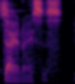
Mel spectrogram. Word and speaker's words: Dionysus: Like, I think Dionysus, like, when you... Because I have him, like... All right, is that how you say it? I can't remember. – Yeah, it's Dionysus.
